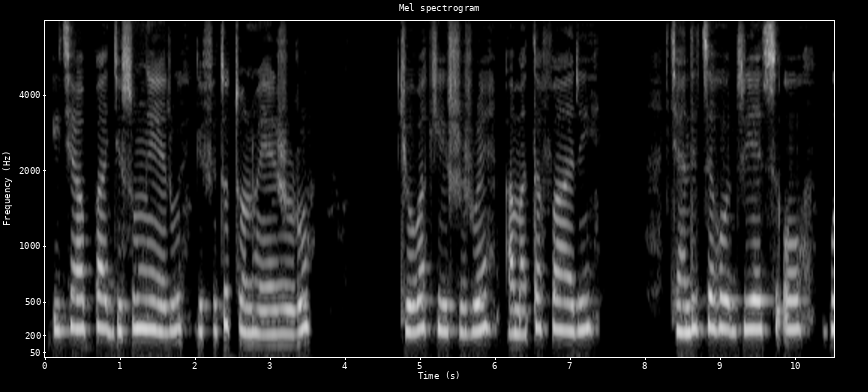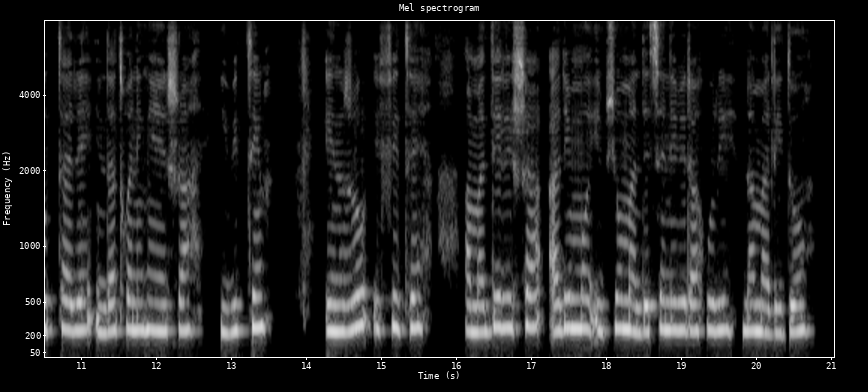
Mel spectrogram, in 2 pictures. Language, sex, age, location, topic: Kinyarwanda, female, 25-35, Huye, education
